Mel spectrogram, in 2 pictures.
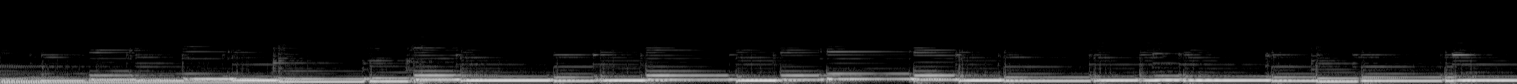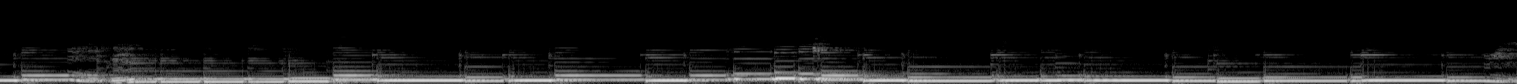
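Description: Sadowsky NYC electric bass playing a melodic line of plucked notes, one after another. A deep low note is held under the line for about the first three seconds.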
